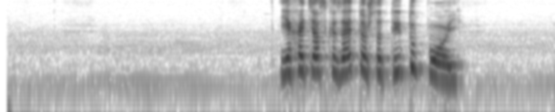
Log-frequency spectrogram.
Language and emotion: Russian, neutral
